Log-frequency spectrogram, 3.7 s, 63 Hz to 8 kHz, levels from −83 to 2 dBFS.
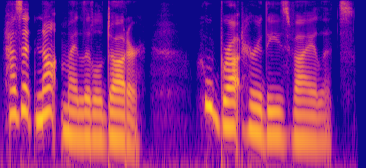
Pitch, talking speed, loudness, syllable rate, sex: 190 Hz, 180 wpm, -17 LUFS, 5.3 syllables/s, female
